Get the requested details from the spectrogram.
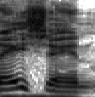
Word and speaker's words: Achane: But, man, later in the season, and particularly that bowl game against North Carolina, is it Devon Achane, however you say his name? – Devon Achane.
